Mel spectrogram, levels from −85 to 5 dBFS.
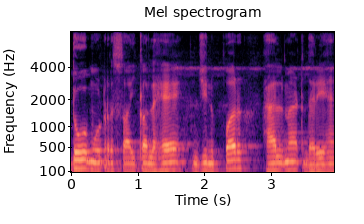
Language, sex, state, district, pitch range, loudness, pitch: Hindi, male, Uttar Pradesh, Shamli, 105-120 Hz, -19 LUFS, 110 Hz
